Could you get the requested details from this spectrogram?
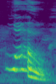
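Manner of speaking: high, drawn-out whoa of wonder; playful amazement. Pretend. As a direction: act impressed, voice leaping up high. Reacts to her syllable count.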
